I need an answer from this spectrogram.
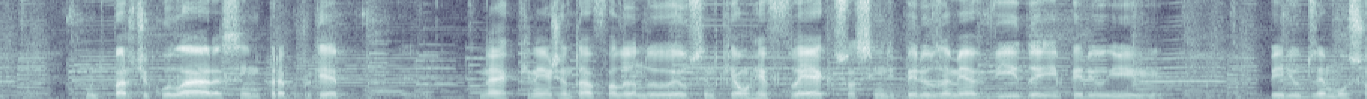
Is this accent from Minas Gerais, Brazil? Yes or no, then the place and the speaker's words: no; Passo Fundo, Rio Grande do Sul, Brazil; Ele fala muito sobre a cidade da onde eu vim, que é Passo Fundo, né? cidade onde eu cresci e tal, e fui embora dela com 19 anos para mudar Porto Alegre.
